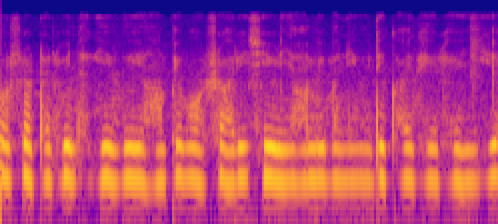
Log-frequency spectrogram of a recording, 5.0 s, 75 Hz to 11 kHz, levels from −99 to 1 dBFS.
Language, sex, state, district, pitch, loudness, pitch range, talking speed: Hindi, female, Bihar, Jamui, 205 Hz, -19 LUFS, 200-210 Hz, 205 wpm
